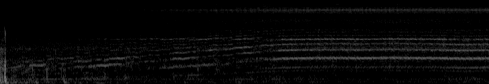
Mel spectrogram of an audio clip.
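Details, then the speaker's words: Sony DTC-75ES DAT deck under restoration, after new gears fitted and about two hours adjusting the undocumented sensor; faint motor whir rising in pitch over three seconds then holding steady as tape fast-forwards smoothly; normal fast-forward winding. "now it's fast forwards and Rewind so you see was fast forward and now rewind"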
